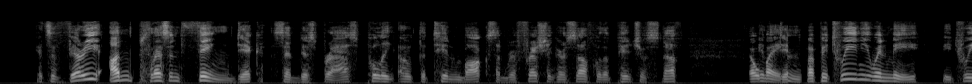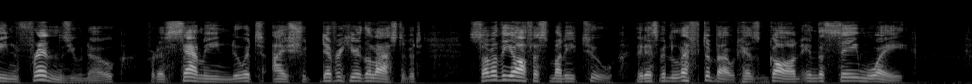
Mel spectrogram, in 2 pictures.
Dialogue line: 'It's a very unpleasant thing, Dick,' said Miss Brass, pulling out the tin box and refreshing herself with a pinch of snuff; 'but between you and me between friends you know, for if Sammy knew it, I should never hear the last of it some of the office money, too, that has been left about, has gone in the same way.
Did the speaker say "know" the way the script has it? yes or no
yes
